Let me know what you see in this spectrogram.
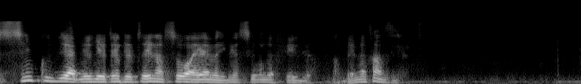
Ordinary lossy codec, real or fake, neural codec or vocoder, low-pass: none; fake; codec, 16 kHz, 1 kbps, FreqCodec, smaller model; none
